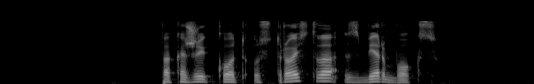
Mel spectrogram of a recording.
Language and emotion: Russian, neutral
